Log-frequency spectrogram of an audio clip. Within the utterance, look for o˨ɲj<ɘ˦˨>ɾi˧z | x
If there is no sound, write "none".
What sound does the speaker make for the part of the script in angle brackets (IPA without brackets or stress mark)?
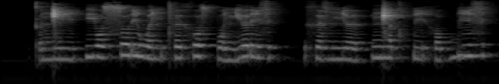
ɘ˦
